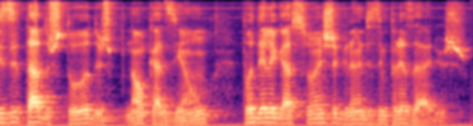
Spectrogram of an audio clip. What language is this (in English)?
Portuguese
